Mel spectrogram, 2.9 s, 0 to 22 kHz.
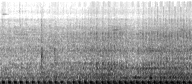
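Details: Honda Wave 110i fuel-injected motorcycle after installing a new battery (old dead battery couldn't power the fuel pump to start): steady, even single-cylinder putter, about four beats a second, no misses; normal idle.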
